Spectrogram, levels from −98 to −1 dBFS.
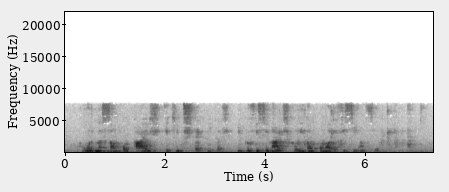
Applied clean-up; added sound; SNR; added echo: none; none; none; none.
